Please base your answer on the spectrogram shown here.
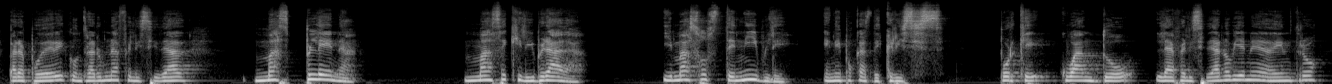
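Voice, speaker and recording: A woman's voice: on the low side, dark tone. A woman hosting an online interview, effusive and full of praise, with religious turns of phrase. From Colombia. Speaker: interview host.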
